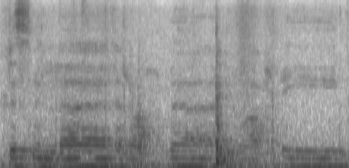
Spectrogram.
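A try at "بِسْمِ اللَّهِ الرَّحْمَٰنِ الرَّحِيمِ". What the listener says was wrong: Yeah, but there's no mad. Bismillahir Rahman. There's no mad in there.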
